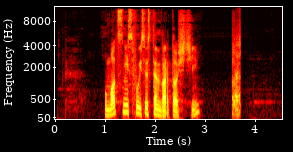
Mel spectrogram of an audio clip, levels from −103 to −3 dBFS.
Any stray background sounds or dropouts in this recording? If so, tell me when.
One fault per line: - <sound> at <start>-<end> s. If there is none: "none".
- laugh at 3.5-3.7 s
